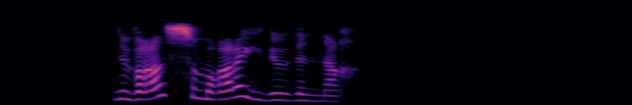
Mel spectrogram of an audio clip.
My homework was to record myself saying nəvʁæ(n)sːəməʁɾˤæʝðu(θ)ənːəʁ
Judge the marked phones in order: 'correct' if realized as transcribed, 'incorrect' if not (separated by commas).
correct, incorrect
